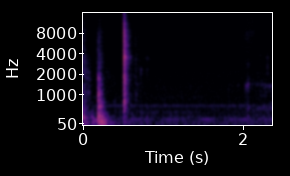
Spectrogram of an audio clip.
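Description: A single sharp click about half a second in as the reptile egg incubator is switched on, followed by a faint steady tone.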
